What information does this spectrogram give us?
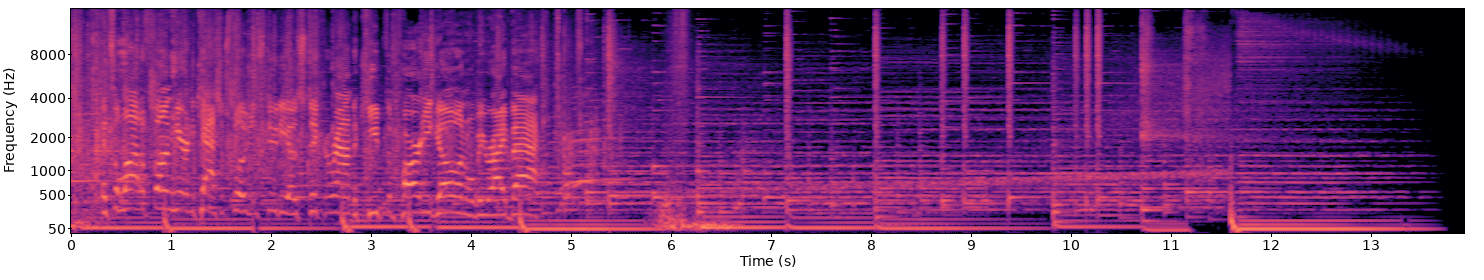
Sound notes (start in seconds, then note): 5.8 whoosh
